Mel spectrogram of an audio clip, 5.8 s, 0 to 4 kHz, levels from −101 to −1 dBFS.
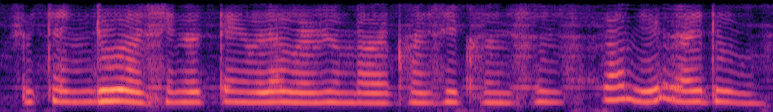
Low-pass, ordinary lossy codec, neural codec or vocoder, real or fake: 3.6 kHz; none; codec, 24 kHz, 1 kbps, SNAC; fake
